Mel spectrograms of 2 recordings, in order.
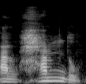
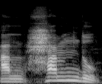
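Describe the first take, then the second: No difference in how they are said.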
